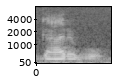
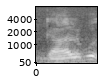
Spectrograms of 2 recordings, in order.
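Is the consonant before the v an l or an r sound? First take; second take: r; l. First: The consonant before the b is an r sound. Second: The consonant before the v is an l sound. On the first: "on prononce le L comme un R. Alors Calvo, c'est Carbo" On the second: "on prononce le L comme un R"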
